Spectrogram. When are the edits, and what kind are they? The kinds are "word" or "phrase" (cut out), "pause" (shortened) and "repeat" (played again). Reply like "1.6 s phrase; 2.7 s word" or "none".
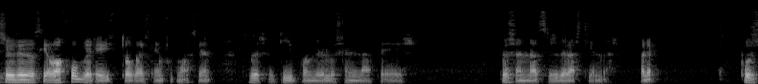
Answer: none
